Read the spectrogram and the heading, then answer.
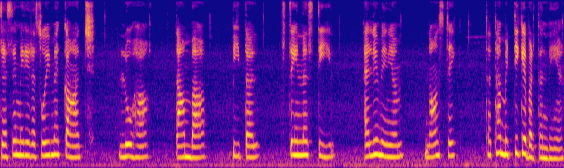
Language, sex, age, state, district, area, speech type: Hindi, female, 18-30, Madhya Pradesh, Bhopal, urban, spontaneous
